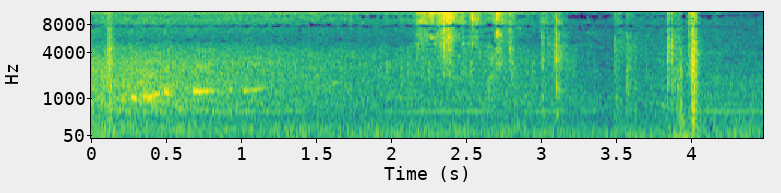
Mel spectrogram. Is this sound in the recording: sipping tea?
no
